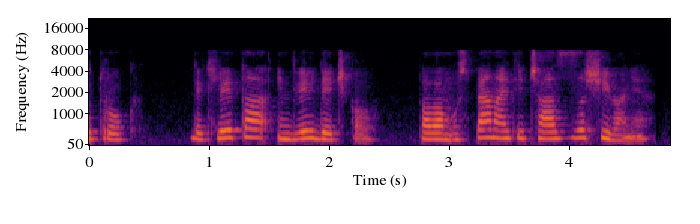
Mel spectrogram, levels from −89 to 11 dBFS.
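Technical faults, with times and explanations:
Throughout: Speex codec. The CELP coder has too few bits to model the excitation, which fits a bitrate around 17 kbps. The speech sounds plainly noisy and hoarse, and nothing is left above about 7.7 kHz.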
